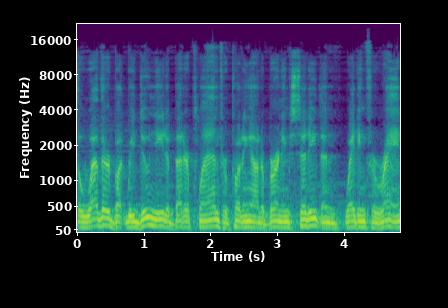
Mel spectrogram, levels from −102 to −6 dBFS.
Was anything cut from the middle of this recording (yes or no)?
no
